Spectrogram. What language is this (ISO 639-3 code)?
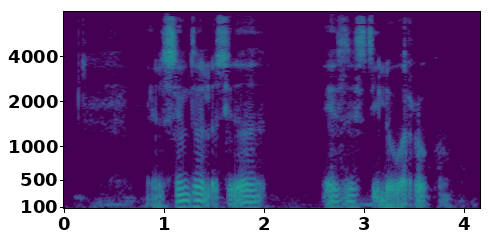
spa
